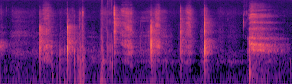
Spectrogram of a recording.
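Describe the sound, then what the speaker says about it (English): A knife chops an onion thinly on a board: a run of crisp, uneven close chops with brief pauses between strokes. "We'll start with just chopping our onion, and you want the onion to be thin"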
